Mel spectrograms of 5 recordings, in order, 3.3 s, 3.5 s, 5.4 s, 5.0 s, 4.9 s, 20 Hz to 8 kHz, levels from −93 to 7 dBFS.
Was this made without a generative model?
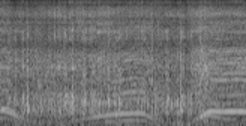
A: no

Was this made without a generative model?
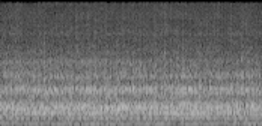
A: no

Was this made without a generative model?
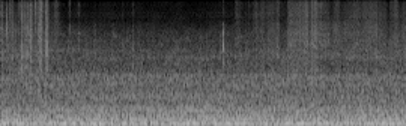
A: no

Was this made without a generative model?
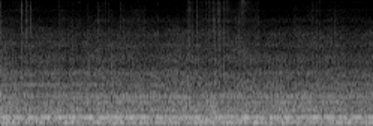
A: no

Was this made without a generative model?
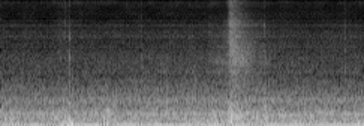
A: no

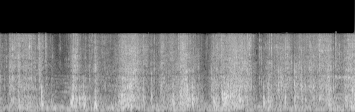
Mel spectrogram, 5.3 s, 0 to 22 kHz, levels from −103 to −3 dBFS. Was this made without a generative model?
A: yes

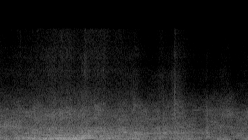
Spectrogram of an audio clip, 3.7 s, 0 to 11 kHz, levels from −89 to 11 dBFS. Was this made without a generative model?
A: no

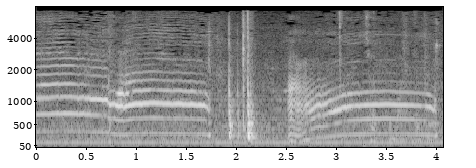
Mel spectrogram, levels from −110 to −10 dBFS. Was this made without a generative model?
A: yes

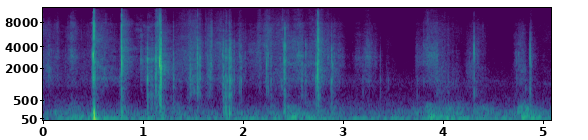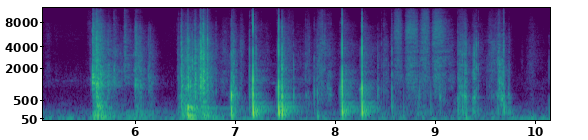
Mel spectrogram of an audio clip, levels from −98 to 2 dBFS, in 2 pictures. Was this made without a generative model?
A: yes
